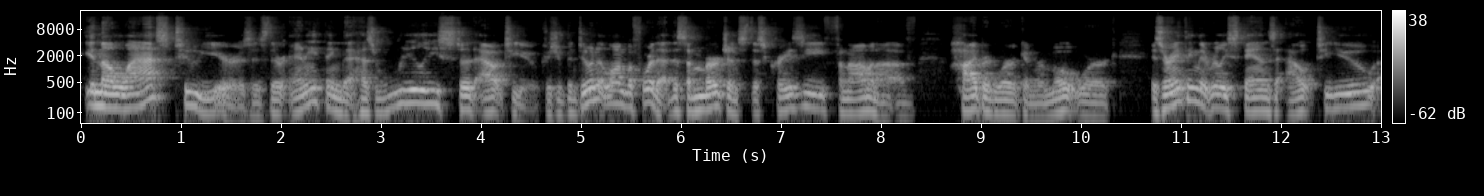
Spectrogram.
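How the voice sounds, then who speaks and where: A man's voice: on the low side, normal speed. A man hosting a podcast interview, introducing his guest and asking questions with an enthusiastic manner. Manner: enthusiastic, lively delivery. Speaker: podcast host. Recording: roomy echo.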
